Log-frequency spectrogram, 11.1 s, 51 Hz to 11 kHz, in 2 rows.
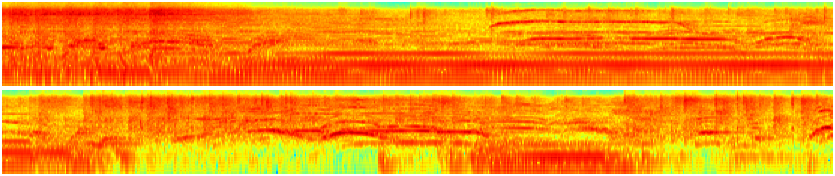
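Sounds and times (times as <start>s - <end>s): punk rock band chord: 0.0s - 6.5s.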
